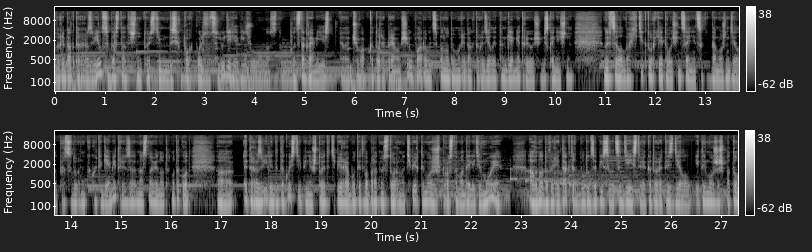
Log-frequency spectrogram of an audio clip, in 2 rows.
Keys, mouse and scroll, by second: 3.7 Escape, 6.0 Escape, 6.5 Escape, 9.4 Escape, 11.4 Escape, 12.6 Delete, 13.6 ctrl+e, 16.0 Delete, 16.2 Delete, 17.0 Delete.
